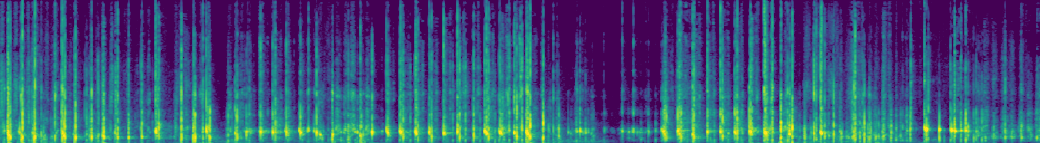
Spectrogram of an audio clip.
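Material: Plastic.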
